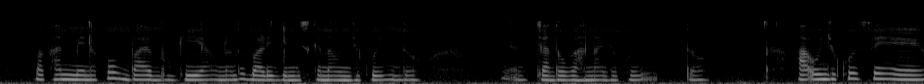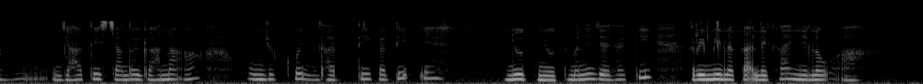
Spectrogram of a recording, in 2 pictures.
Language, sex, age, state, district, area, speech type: Santali, female, 18-30, Jharkhand, Seraikela Kharsawan, rural, spontaneous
